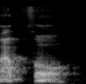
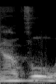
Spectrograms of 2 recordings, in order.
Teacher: O O aberto, o O fechado, faz com que haja uma distinção nas palavras.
